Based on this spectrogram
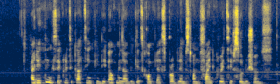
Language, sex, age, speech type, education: Nigerian Pidgin, female, 15-29, spontaneous, tertiary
